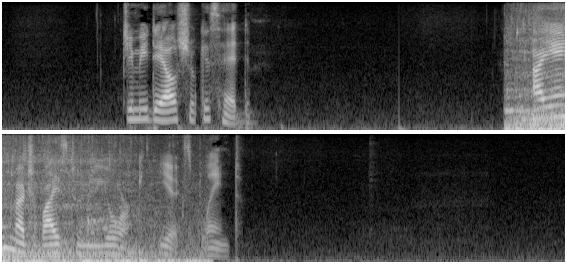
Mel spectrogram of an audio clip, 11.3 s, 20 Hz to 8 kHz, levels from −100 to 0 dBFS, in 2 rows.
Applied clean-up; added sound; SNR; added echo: none; Sink (filling or washing); 0 dB; none.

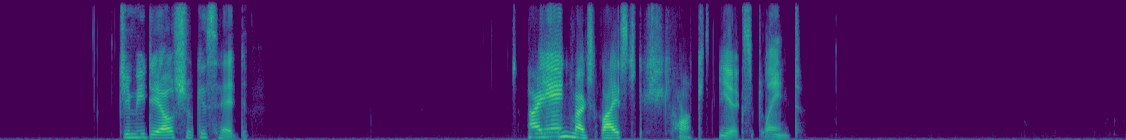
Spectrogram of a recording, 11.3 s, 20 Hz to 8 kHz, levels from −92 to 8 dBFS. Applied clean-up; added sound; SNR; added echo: neural diffusion model UNIVERSE++.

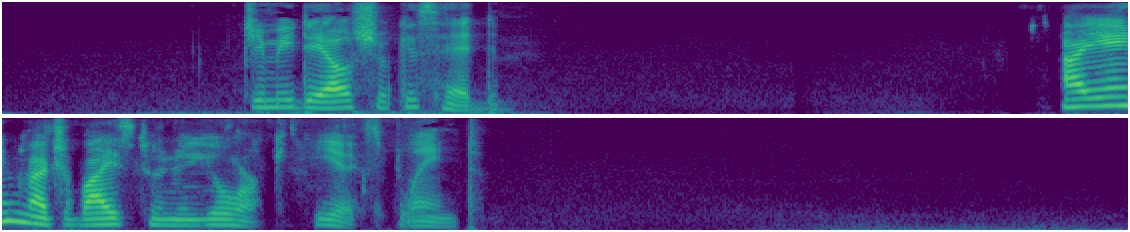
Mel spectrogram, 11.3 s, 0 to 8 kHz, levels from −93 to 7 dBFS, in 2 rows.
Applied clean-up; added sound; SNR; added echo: neural mask model Resemble Enhance denoiser.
